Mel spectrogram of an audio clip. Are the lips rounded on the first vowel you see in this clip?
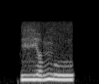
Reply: yes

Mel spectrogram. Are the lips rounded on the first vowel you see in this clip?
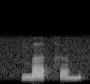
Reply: no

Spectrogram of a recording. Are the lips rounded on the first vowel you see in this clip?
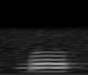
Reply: yes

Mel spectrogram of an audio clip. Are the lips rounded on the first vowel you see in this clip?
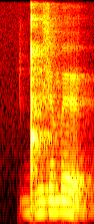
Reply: no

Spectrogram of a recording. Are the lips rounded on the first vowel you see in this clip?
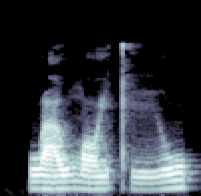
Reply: no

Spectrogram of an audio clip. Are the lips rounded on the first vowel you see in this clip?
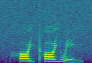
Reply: yes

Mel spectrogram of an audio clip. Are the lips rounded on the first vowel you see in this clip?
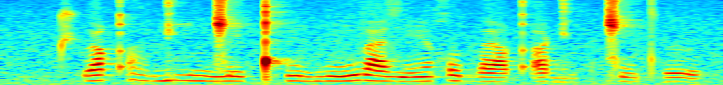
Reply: yes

